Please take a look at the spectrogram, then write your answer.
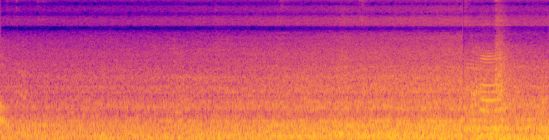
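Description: Steady low rumble of a Vande Bharat train at Chennai Central railway station, a continuous broad hum that swells slightly near the end.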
